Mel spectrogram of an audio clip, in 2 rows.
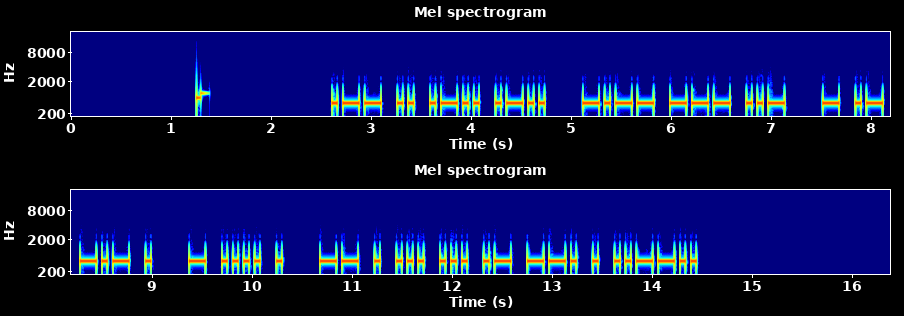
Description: Morse code, heard as a keyed tone, about 22 wpm, 700 Hz. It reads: WILL YOU TAKE THE MESSAGE?
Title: Sentences from Top 1100 Words 22wpm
